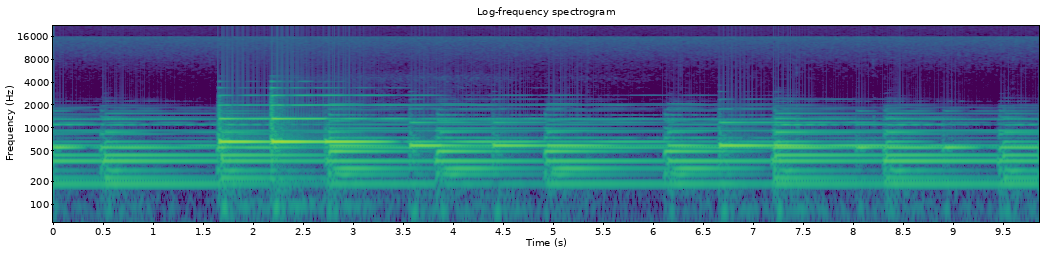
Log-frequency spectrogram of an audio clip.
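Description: Background instrumental music: slow, gentle notes struck about every half second over held chords, each note fading after it sounds.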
